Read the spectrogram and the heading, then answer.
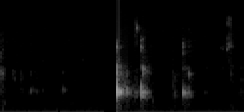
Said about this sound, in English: Uh, sorry, I have to take a sip of water.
